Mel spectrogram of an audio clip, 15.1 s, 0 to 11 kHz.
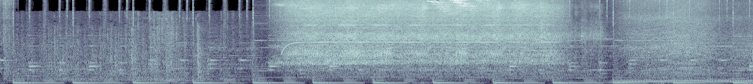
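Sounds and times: music with bouncing bass beat: 0:00.0 - 0:09.3, 0:09.9 - 0:15.0
whirring hiss with high whine: 0:05.3 - 0:12.6.

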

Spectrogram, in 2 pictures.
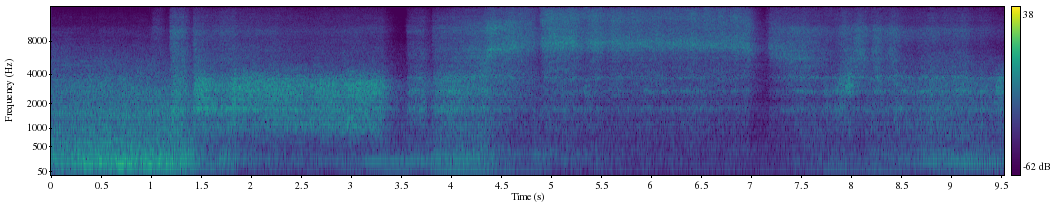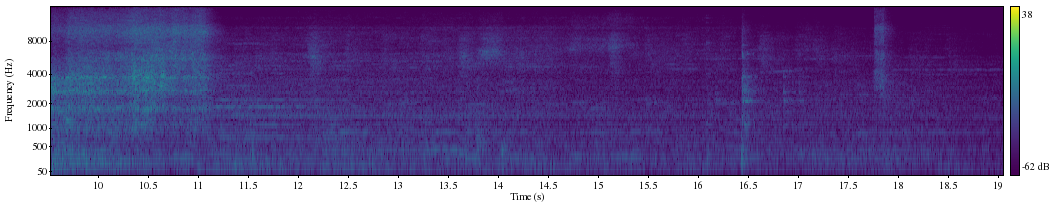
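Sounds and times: compressed air hissing into tyre: 0:01.2 - 0:11.2.

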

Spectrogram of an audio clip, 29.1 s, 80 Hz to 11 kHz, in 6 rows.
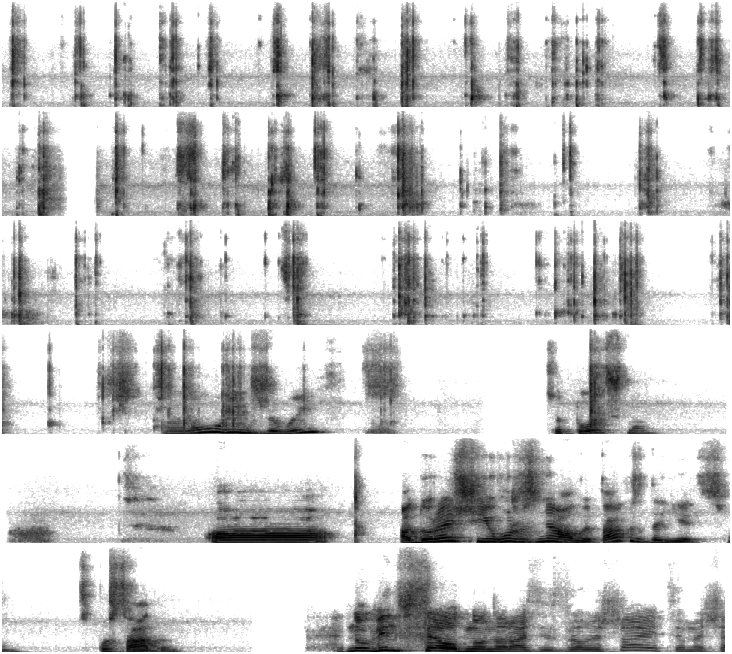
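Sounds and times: cards being shuffled: 0:12.4 - 0:16.3.

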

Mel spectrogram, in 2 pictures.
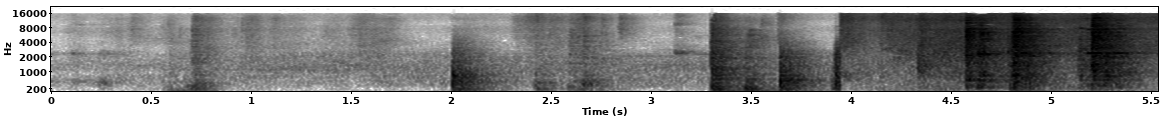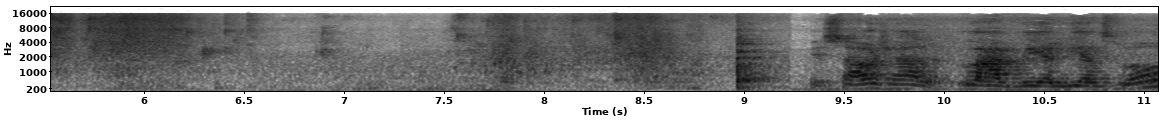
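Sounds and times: tap water running: 0:04.0 - 0:09.2
dishes and cutlery clattering: 0:04.4 - 0:05.6, 0:08.9 - 0:09.2.

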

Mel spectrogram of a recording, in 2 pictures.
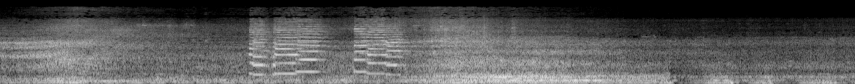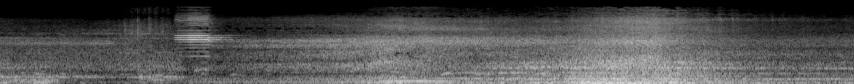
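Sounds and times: truck passing by: 0:00.0 - 0:17.0
musical truck horn tune: 0:02.5 - 0:04.2.

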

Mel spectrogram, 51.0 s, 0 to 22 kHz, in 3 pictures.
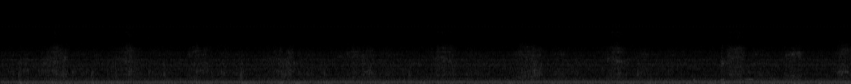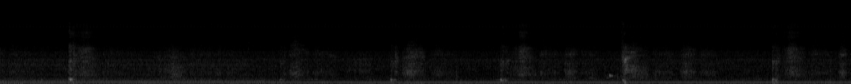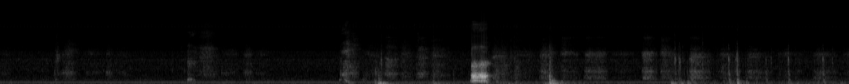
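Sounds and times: steady low hum: 0:00.0 - 0:51.0
man breathing hard: 0:00.3 - 0:13.5, 0:14.4 - 0:17.7, 0:40.8 - 0:51.0
soft bumps: 0:41.4 - 0:43.2, 0:43.9 - 0:46.0, 0:47.1 - 0:51.0
thump: 0:44.9 - 0:45.4.

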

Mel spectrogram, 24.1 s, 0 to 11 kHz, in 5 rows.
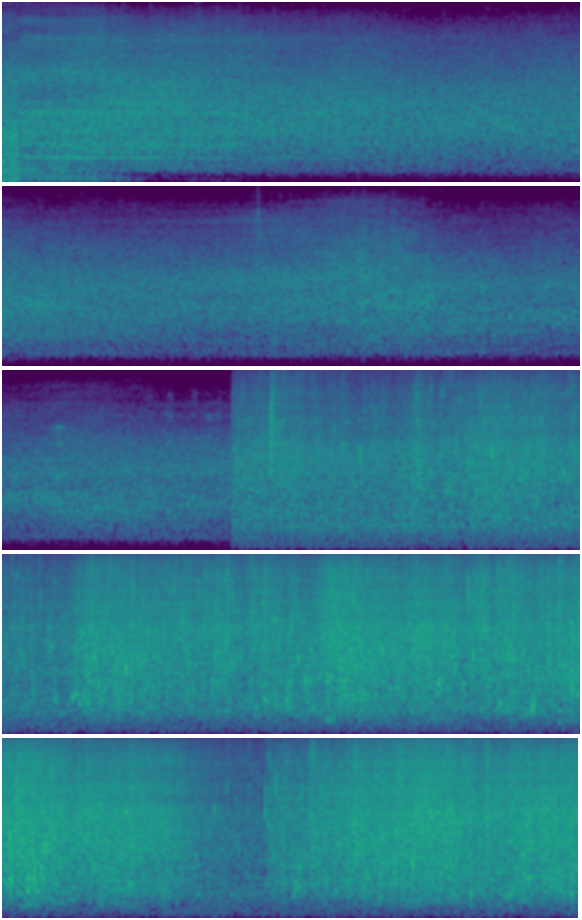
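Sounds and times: rushing water hiss: 0:11.6 - 0:24.0.

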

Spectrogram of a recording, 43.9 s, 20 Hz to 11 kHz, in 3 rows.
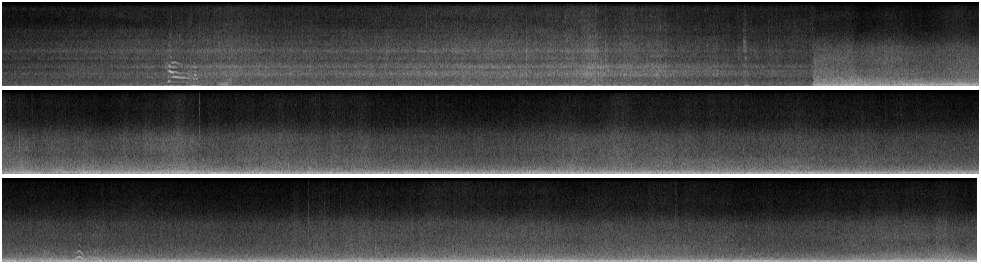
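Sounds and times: whitewater rapids rushing: 0:00.0 - 0:10.0.

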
